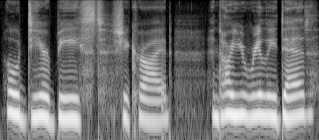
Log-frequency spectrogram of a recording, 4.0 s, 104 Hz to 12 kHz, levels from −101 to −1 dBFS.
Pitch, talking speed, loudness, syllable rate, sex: 225 Hz, 150 wpm, -15 LUFS, 3.9 syllables/s, female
